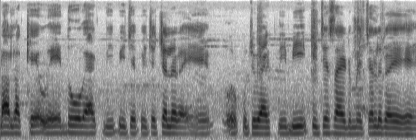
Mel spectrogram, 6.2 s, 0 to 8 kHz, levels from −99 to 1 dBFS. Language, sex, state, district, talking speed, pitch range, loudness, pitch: Hindi, male, Haryana, Rohtak, 190 wpm, 140-150 Hz, -17 LUFS, 145 Hz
